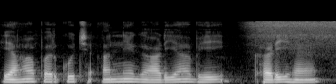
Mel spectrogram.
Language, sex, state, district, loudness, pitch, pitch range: Hindi, male, Jharkhand, Ranchi, -19 LUFS, 115 Hz, 110-125 Hz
